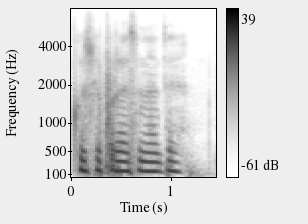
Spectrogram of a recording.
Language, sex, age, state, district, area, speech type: Hindi, female, 45-60, Uttar Pradesh, Azamgarh, rural, read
